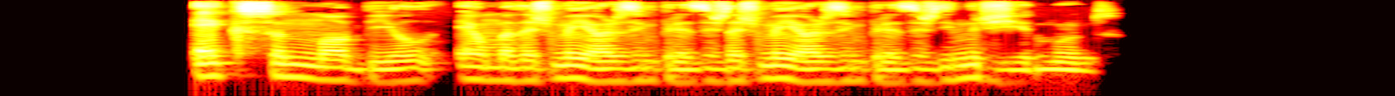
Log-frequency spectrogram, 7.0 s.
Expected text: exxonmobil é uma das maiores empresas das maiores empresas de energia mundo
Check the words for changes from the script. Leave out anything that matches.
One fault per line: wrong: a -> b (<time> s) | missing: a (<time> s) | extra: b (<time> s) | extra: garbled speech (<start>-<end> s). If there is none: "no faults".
no faults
